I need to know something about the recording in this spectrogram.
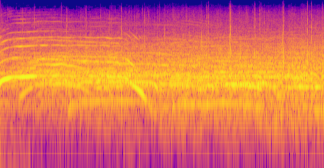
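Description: A large crowd of students cheering and screaming in a gymnasium. Several high, shrill shouts rise and fall in the first two seconds over steady crowd noise.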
